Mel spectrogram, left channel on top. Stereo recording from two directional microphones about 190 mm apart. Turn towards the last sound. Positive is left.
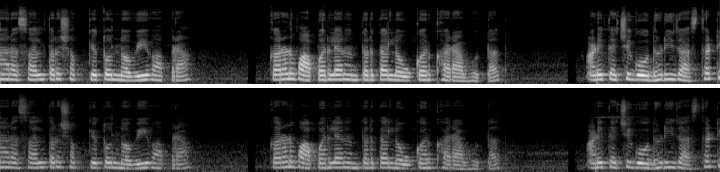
turn(degrees=35)  # may be behind; listen again after turning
